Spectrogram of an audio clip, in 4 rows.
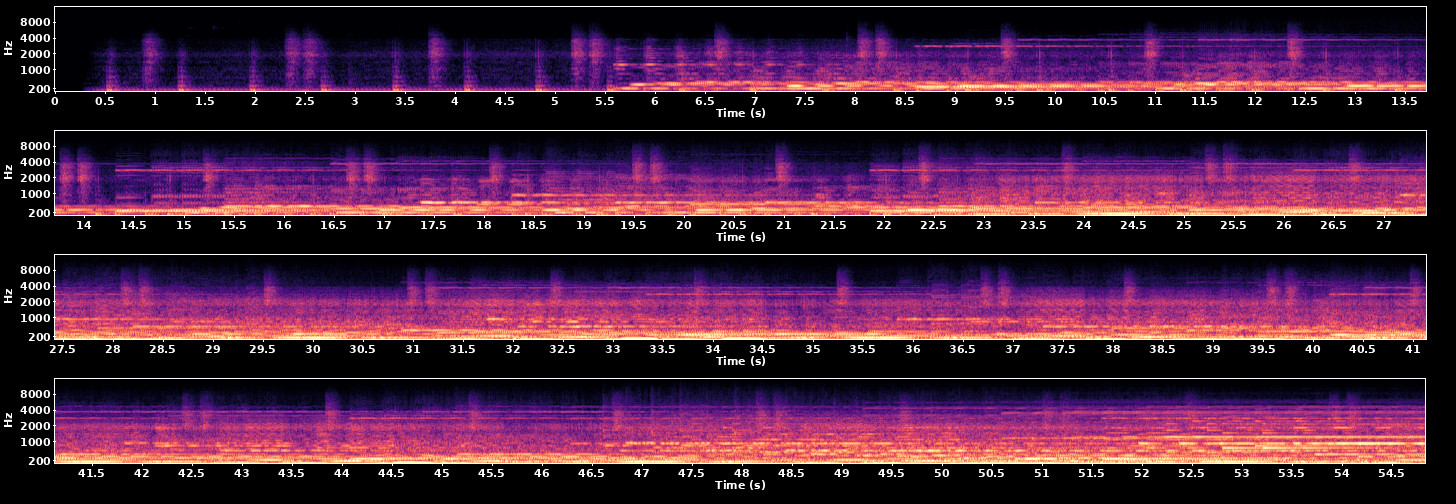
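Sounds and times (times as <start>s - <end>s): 
synth music: 0.5s - 54.8s.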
